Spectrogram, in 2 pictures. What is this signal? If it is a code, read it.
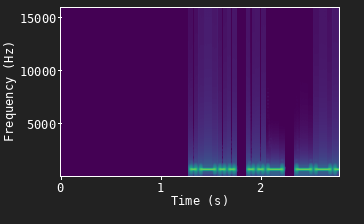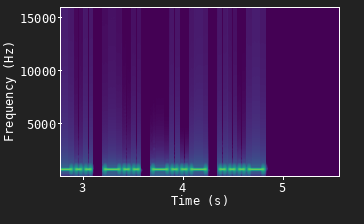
Morse code, heard as a keyed tone, about 25 wpm, 700 Hz. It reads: LU8DXV
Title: DXCC-100 Call Signs - 6 Characters - Repeated 2x - 25wpm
